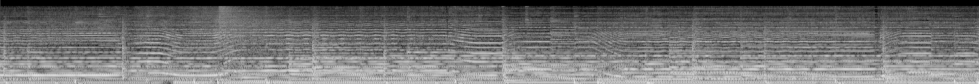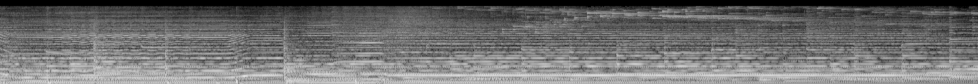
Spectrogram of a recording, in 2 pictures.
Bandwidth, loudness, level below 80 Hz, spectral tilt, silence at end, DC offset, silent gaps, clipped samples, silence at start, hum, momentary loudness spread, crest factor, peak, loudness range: 16.5 kHz; -11 LUFS; -22 dBFS; -4.5 dB/octave; 0 s; under 0.1%; none; under 0.1%; 0 s; none; 2 LU; 10 dB; 0 dBFS; 1 LU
